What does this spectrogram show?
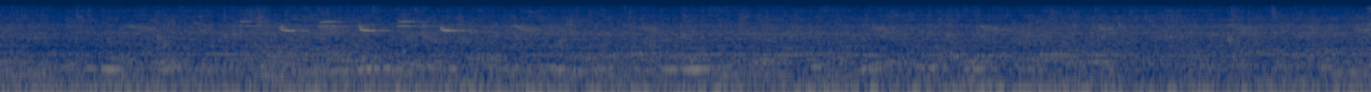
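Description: A small bird chirping: a quick run of about five short, high notes, each dropping in pitch, starting about a second in, over a steady low hum.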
